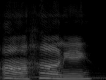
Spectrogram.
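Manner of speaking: very high, put-on Southern drawl. Joking about needing a Southern accent: put-on Southern accent. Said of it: "do I need to have, like, a southerly accent?".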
